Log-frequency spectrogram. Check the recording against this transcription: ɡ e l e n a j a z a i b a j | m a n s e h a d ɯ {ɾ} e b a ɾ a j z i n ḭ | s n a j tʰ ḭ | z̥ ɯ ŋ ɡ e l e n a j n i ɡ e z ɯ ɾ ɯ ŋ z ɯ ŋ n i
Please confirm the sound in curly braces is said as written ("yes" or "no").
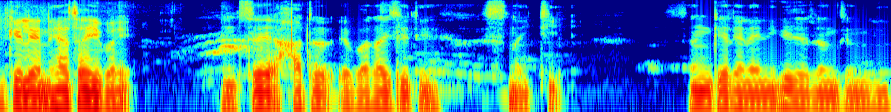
yes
